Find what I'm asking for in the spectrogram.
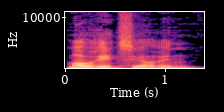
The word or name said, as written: mauritierin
